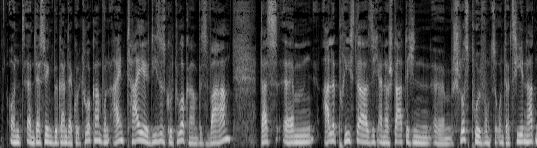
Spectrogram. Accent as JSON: {"language": "German", "country": "Germany", "said": "bei uns in Deutschland"}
